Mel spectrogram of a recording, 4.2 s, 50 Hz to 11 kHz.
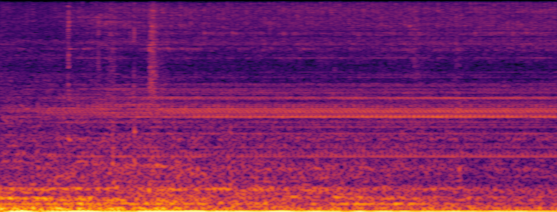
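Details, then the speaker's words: Antique GE Monitor Top DR-1 refrigerator after repair, high side about 104-105 psi, float warm, refrigerant heard boiling, evaporator getting ice cold; steady, low, even hum, no knocks or rattles; compressor running healthily. "Float's warm. I hear refrigerant boiling. This is definitely getting ice cold."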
